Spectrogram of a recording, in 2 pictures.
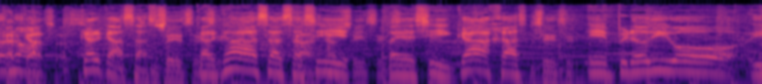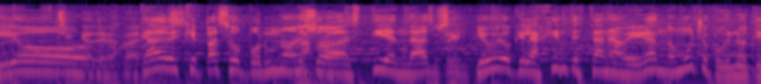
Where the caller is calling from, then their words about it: Puebla, Mexico; Y soy de Puebla, México.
